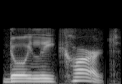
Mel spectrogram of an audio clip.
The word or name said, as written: Carte, D'Oyly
